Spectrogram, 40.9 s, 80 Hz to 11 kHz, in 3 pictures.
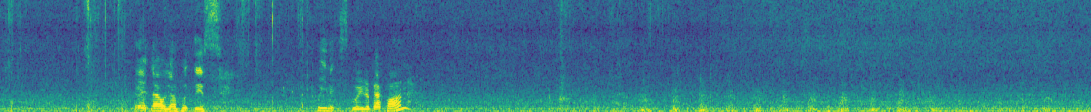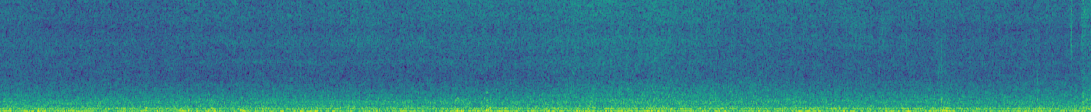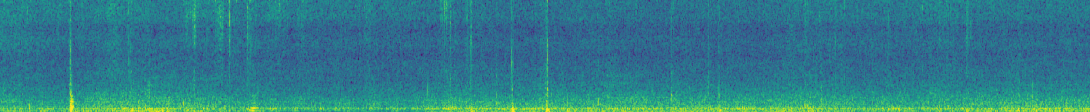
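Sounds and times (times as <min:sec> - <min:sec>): bees buzzing: 0:00.0 - 0:40.9.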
